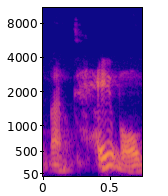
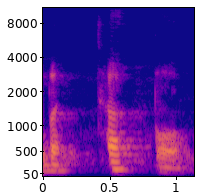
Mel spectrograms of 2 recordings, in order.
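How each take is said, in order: First: "table" with a full tay sound. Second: Slow "table" as a weak təbəl; schwa təbəl. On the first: Teacher shows the wrong full "table" in vegetable. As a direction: say table fully, TAY-bəl. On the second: Teacher shows the right reduced "table" in vegetable. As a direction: reduce tay to tə, slowly. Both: Shown as a demonstration.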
